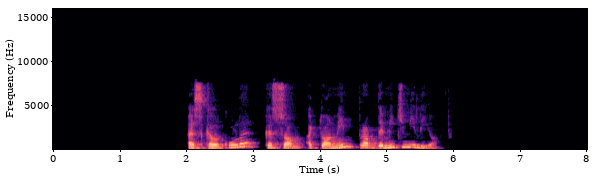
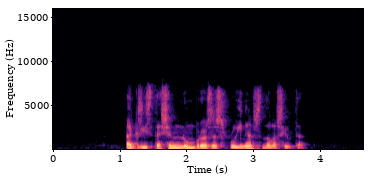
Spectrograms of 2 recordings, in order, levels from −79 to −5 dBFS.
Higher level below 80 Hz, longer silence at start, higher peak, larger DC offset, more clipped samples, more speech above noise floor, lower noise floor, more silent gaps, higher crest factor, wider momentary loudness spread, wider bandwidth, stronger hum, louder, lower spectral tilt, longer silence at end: second, -66 dBFS vs -54 dBFS; first, 2.05 s vs 1.1 s; about the same, -2 dBFS vs -2 dBFS; neither; neither; first, over 72 dB vs 55 dB; first, under -90 dBFS vs -72 dBFS; first, 3.12-3.18 s vs none; about the same, 18 dB vs 18 dB; second, 6 LU vs 11 LU; about the same, 8 kHz vs 7.6 kHz; neither; about the same, -19 LUFS vs -18 LUFS; second, -5.5 dB/octave vs -7 dB/octave; first, 2.25 s vs 0.9 s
